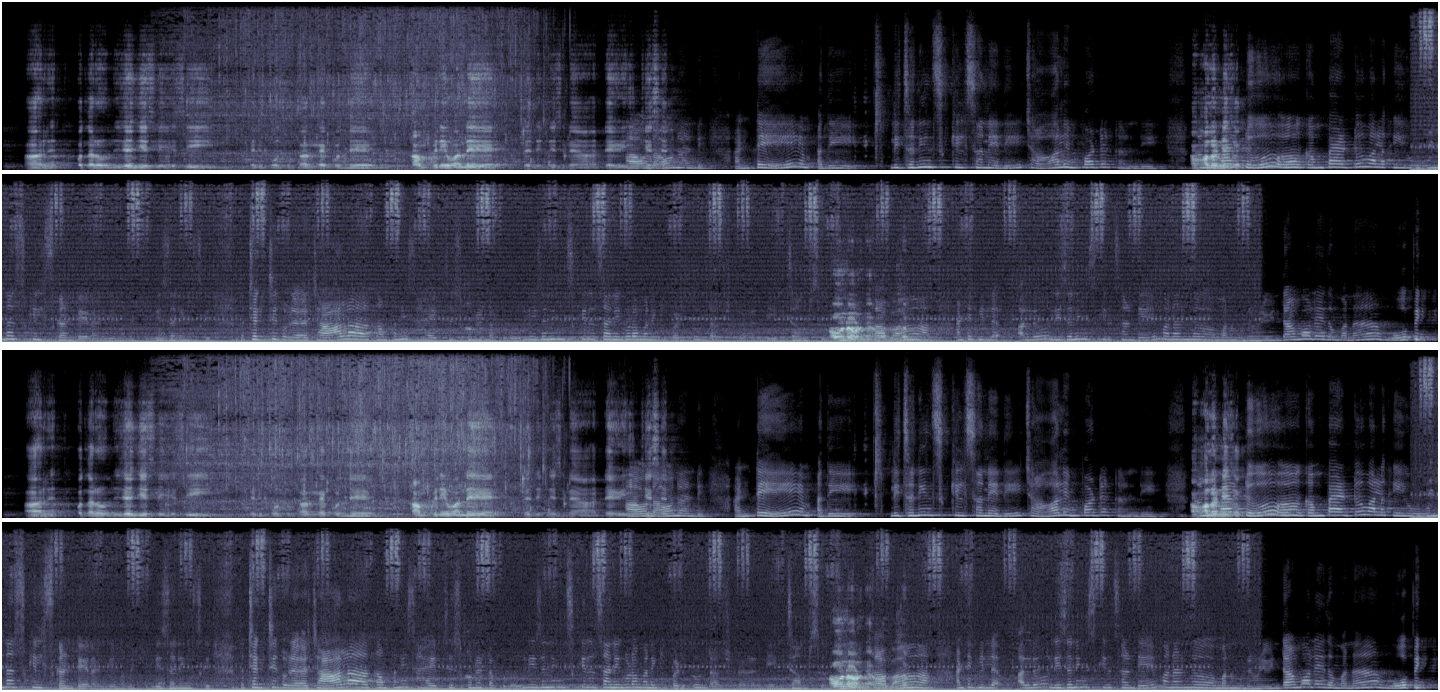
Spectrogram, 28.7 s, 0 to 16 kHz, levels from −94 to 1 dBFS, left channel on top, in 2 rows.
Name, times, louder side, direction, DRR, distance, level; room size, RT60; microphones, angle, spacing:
voice 1, 0.2-2.1 2.5-3.7 4.1-6.3 11.9-12.4 22.6-23.3, equal, 15° right, 8 dB, 1.0 m, -29 dB
sound 1, 1.3-5.7, right 5 dB, 70° right, 1.4 m, -40 dB
voice 2, 3.4-3.8 6.2-22.7 23.1-28.6, right 2 dB, 50° right, 6 dB, 1.1 m, -36 dB
sound 2, 14.1-27.0, left 1 dB, ahead, 0.7 m, -38 dB
28.0 x 11.0 x 9.6 m, 1.1 s
head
